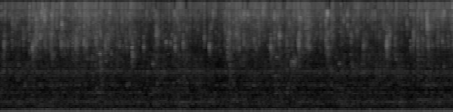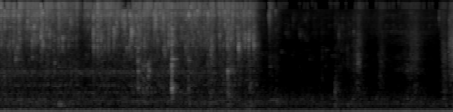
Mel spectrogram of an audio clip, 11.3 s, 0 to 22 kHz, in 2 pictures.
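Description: Warm water, about 110 degrees, runs steadily from a kitchen tap into a measuring cup, a continuous close gushing that eases slightly near the end.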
